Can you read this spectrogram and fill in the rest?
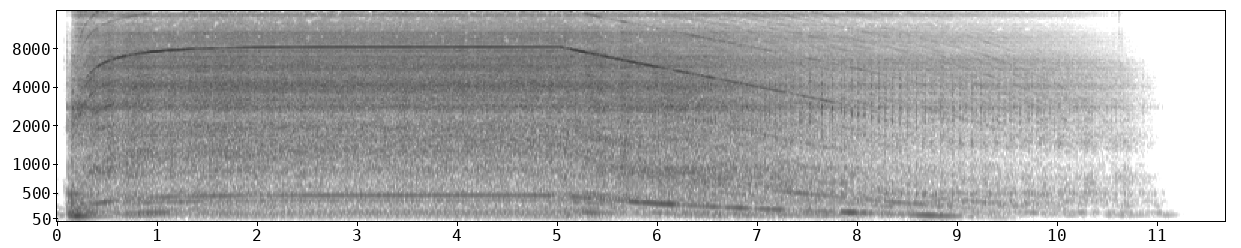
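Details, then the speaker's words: Old homemade disc sander built from a drill with a 180 mm sanding disc, running at no load near maximum speed: loud, harsh high-pitched whine with a roar behind it, pitch falling as it spins down; far too noisy. "ну шумит она шумит как чёрт знает что у кого есть мастерские знают что шум идёт отовсюду"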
